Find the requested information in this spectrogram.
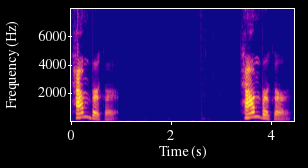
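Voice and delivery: "hamburger" with strong HAM, weakening to "ger"; main stress on HAM. Shown as a demonstration. Teacher giving two models to copy, "hamburger" stressed on HAM. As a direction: punch HAM in "hamburger", relax the last syllable. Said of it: "그 다음엔 약하게".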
